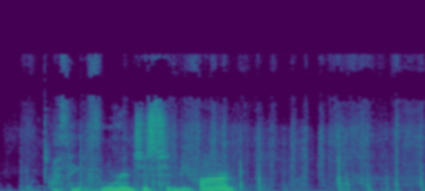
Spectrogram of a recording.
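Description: Paper rustles and scrapes as it is handled.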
